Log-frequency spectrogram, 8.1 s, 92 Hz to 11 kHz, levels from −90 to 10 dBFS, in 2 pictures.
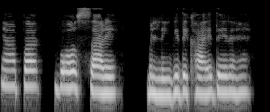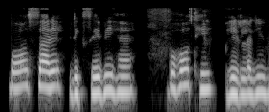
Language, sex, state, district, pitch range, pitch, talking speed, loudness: Hindi, female, Bihar, Jamui, 210-260 Hz, 220 Hz, 150 wpm, -16 LUFS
